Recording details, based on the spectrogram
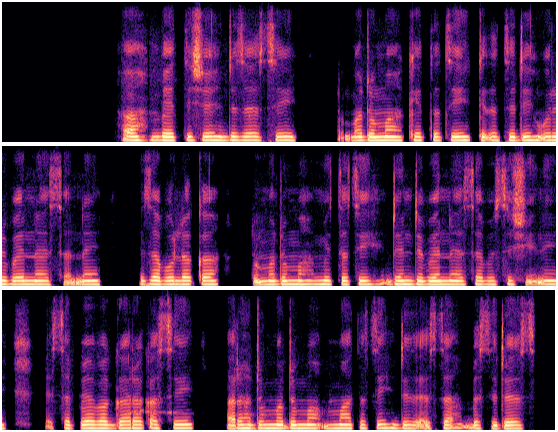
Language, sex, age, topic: Gamo, female, 25-35, government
